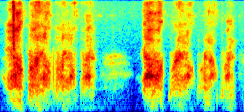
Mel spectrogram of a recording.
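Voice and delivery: whispered prayer, barely voiced; frightened whisper. Real, not acted. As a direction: breathe the takbir out in fear. (bisikan doa ketakutan)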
